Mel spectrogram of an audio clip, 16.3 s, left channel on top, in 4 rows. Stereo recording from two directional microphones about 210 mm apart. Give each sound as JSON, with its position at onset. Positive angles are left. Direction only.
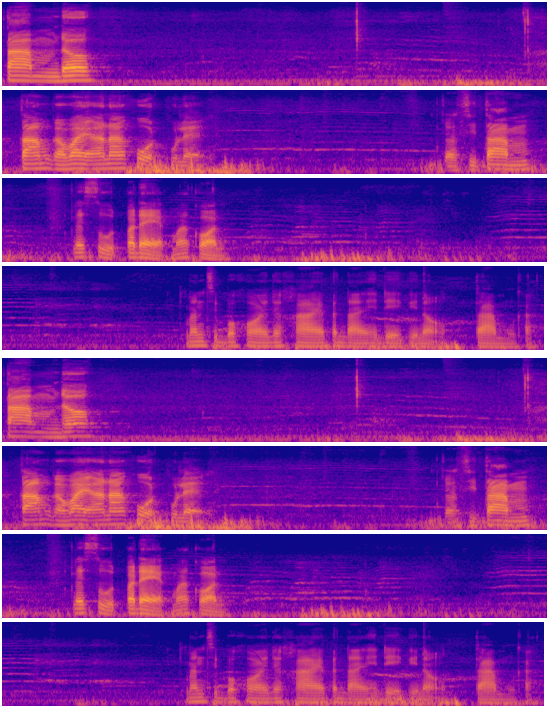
{"t": 0.0, "sound": "mantra", "side_deg": 30}
{"t": 2.6, "sound": "a sound", "side_deg": 30}
{"t": 3.8, "sound": "a man's voice", "side_deg": 35}
{"t": 7.3, "sound": "speech", "side_deg": 25}
{"t": 13.6, "sound": "speech", "side_deg": 15}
